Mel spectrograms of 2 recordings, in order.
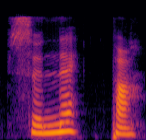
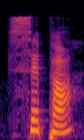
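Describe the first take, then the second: First: The ne sound is clearly pronounced. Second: The ne sound is dropped entirely. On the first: This is the formally correct way of speaking. "rather than ce n'est pas, which we should do" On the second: This is the casual everyday way of speaking. "when we speak, we tend to skip it. We say c'est pas"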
